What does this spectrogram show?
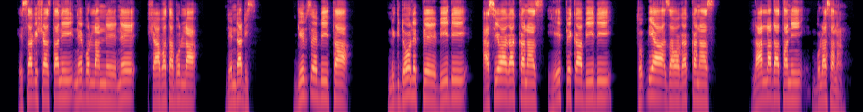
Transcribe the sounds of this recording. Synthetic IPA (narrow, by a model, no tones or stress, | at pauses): hɛsːɐɡɪʃːɐst̪ɐnɪnɛbɔlːɐnːɛnɛ | ʃaːfɐt̪ɐbɔlːɐ | d̪ɛnd̪ɐd̪ɪs | ɡɪbt͡sʼɛbiːt̪ːɐ | mɪɡd̪oːlɛpːɛbiːd̪ɪ | ɐsɪjwaːɡɐkːɐnaːsheːpːɛkɐbiːd̪ɪ | t̪ɔpʼːɪjaːzɐwɐɡɐkːɐnaːs | laːlːɐd̪ɐt̪ɐnɪ | bʊlɐsɐnɐ̰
